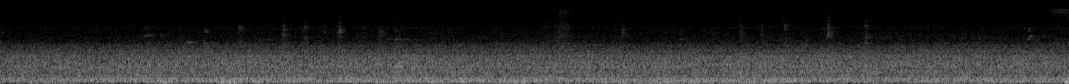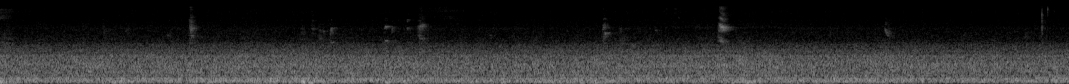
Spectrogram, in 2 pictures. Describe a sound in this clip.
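Coins chime brightly as they are collected in a game.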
